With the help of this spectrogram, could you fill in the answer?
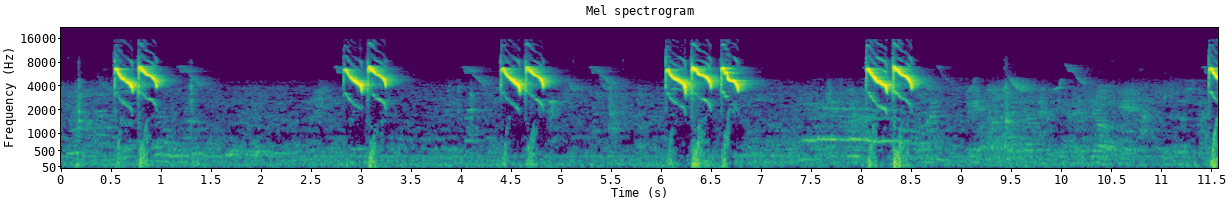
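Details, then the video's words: Oriental white-eye in the wild, a lure for caged birds, repeats groups of one to three sharp, high, descending whistles every one and a half to two seconds. A brief steady lower tone sounds midway. "pancingan pleci ngalas 1 2 3 ketukan"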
